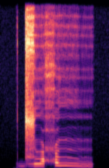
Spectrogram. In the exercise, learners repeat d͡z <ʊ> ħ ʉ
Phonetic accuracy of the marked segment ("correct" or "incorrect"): incorrect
